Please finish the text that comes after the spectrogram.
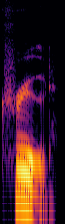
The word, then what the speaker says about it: crude: What about crude? Crude rhymes with food. Crude oil. Good. Crude oil is not rude oil.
